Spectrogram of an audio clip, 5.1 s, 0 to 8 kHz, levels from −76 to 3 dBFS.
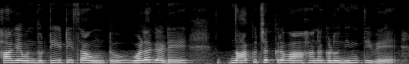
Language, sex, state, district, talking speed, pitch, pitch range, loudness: Kannada, female, Karnataka, Bangalore, 105 wpm, 245 Hz, 235-260 Hz, -17 LUFS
